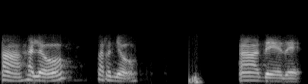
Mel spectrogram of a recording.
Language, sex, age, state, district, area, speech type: Malayalam, female, 45-60, Kerala, Alappuzha, rural, conversation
